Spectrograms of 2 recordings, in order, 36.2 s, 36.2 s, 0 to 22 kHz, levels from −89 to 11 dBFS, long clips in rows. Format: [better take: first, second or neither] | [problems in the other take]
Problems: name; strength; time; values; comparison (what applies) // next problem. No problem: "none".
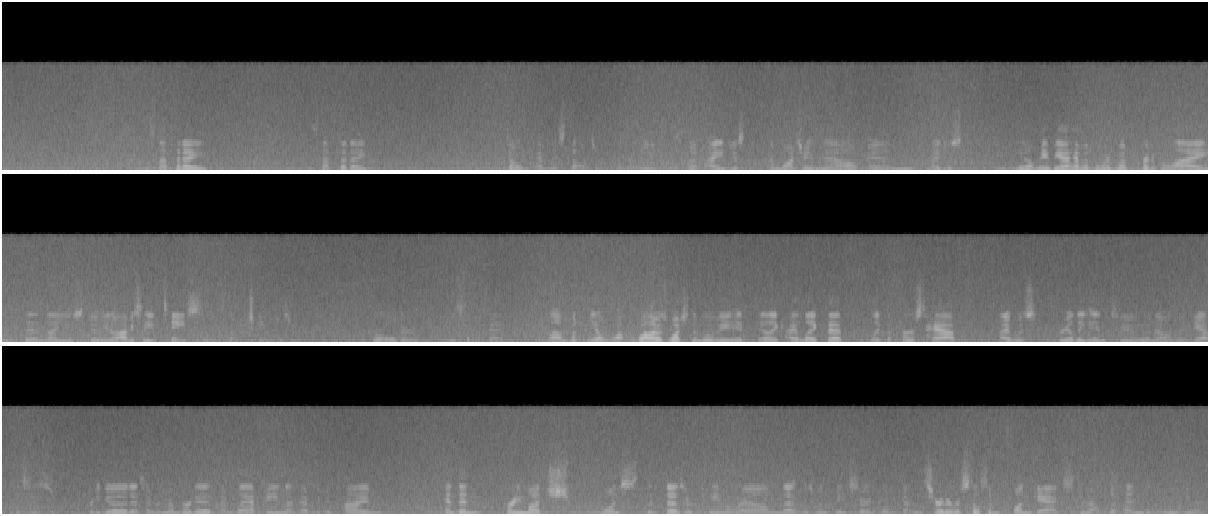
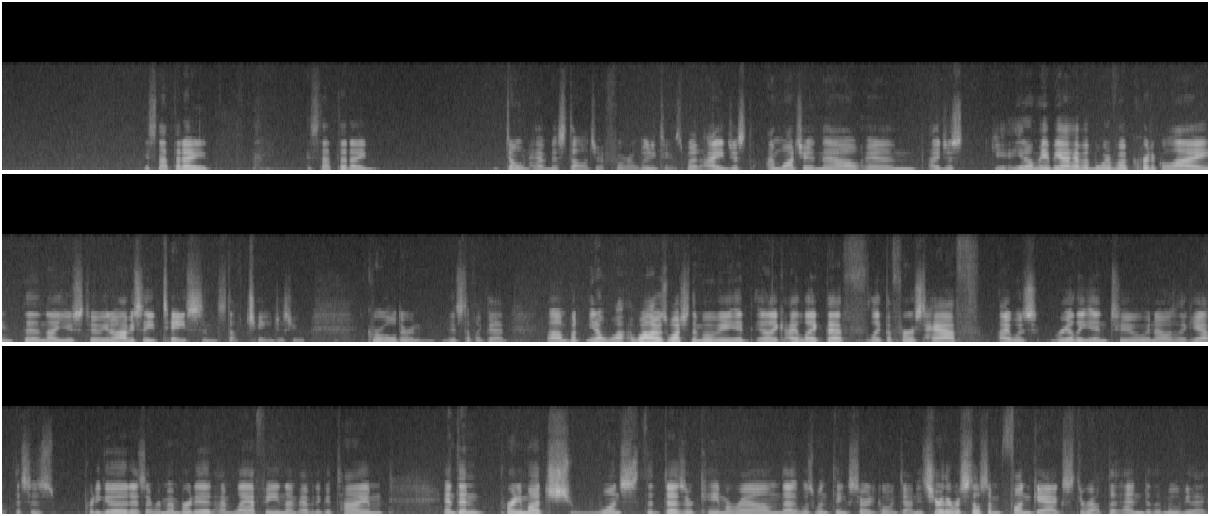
second | hiss; loud; throughout; 2 dB below the speech; faint in the second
